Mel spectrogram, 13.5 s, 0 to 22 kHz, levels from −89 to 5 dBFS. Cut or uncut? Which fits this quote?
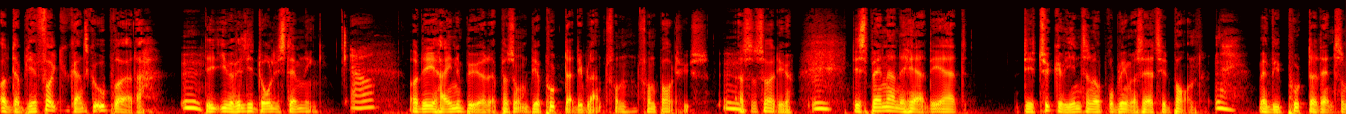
cut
